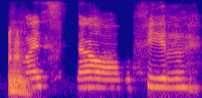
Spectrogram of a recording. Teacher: Jadi ta tipis, ghain tebal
